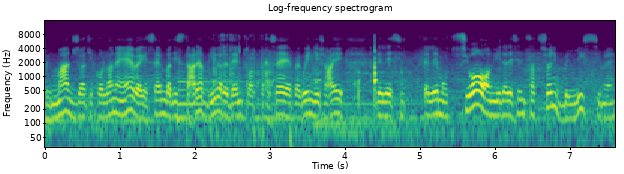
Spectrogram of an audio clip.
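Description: Speech at a very fast pace with ordinary pitch variation comes through over noticeable background noise. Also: woman. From Abruzzo, Pietracamela (Teramo). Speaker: local business owner. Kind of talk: interview.

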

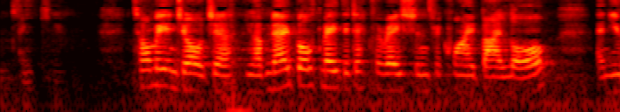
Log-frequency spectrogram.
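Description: Bright, sharp tone from a woman at a moderate pace, with fairly even intonation. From Bolton, England. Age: 60s. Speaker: wedding registrar and celebrant. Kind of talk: wedding ceremony officiating. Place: hall.

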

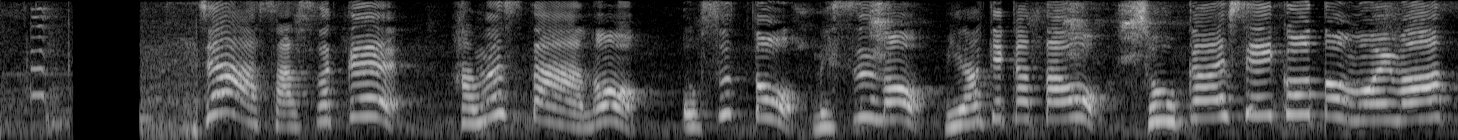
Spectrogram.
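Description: Over light background noise, a woman uses a raised, projected voice at an extremely high pitch and a fairly slow pace, with very wide pitch swings and big swings in loudness. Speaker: pet shop staff. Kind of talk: pet shop explainer video co-host. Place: shop. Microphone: phone near.

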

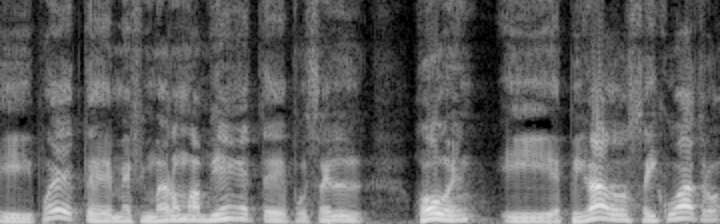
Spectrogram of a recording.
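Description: A man talks at a very slow pace in a fairly high pitch. His intonation is lively, over a quiet background. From Puerto Rico, raised partly in Los Angeles. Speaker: retired basketball player; guest. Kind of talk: interview. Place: studio. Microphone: studio mic.

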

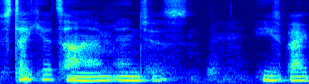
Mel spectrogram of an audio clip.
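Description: Whispering and soft-spoken, a man talks at a fairly slow pace in a calm tone. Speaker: relaxation guide. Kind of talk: soft guided relaxation talk. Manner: calm, soft whisper with eyes half closed. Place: home room. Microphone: webcam.

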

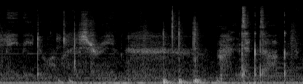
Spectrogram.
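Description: Loud background noise behind a woman speaking at a moderate pace. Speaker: ASMR creator. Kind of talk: casual makeup tutorial talk to camera. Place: home room. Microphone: studio mic.

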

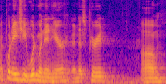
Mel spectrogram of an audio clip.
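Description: With a Midwestern American accent, a somewhat breathy man speaks with lively intonation over light background noise. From Detroit, Michigan. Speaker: retired entomology professor and beekeeper; retired entomology professor. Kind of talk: keynote lecture. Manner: hesitant, many fillers. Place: hall. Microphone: podium.

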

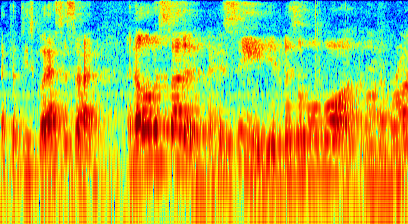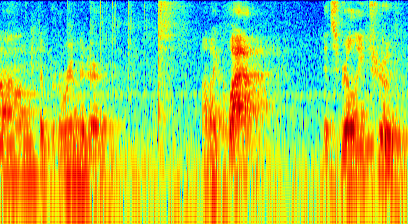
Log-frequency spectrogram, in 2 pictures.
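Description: A man's high-pitched voice at a fairly quick pace, with ordinary pitch variation, audible room echo and noticeable background noise. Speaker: public speaking club member. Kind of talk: storytelling speech at a tall tales contest. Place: hall. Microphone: camera far.

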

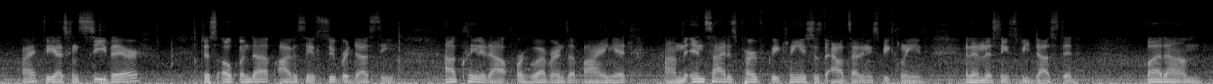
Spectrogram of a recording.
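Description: Noticeable background noise runs under this clip. A man with a fairly low pitch talks at a very fast pace. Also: fairly even intonation. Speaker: private car seller. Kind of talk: casual walkthrough. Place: garage. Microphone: phone near.

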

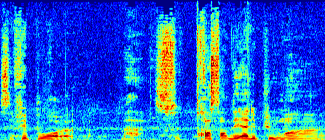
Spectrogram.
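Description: A man with a fairly low pitch talks over light background noise. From mainland France, Guadeloupean family. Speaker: musician, band frontman. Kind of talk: interview.

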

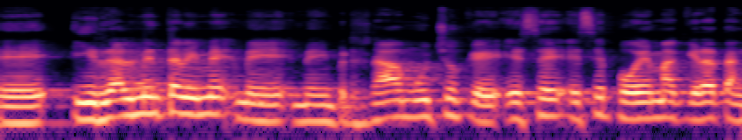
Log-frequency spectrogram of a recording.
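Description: A fairly high-pitched man at a fairly quick pace, ordinary pitch variation, and a quiet background. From Mexico. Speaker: teacher. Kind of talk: interview. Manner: halting. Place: classroom. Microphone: lapel.

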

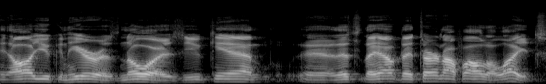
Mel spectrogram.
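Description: Very slow in pace, a man speaks with a bright, sharp tone. His pitch varies in an ordinary way. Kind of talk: interview answer. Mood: calm, reflective. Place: studio.

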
